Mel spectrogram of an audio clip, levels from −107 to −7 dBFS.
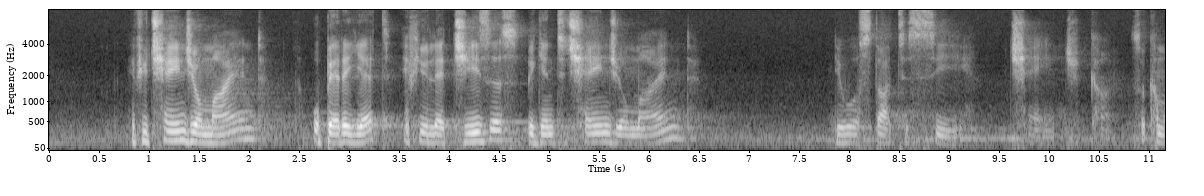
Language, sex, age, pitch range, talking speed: English, male, 30-49, 130-160 Hz, 140 wpm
